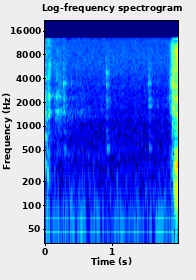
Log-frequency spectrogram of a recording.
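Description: A quiet pause in dialogue with faint ticks about every half second, and speech starting again near the end.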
